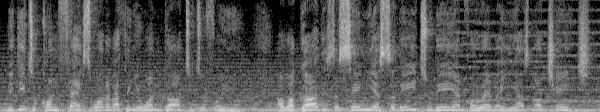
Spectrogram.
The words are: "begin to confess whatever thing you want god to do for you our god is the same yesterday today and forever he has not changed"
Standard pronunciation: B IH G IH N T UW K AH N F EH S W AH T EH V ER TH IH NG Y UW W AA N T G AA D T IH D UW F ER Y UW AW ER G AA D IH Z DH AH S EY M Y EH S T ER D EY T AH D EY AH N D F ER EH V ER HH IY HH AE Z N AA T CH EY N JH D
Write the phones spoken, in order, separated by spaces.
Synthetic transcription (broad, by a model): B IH G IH N T UW K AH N F EH S W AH T EH V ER TH IH NG Y UW W AA N T G AA D T IH D UW F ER Y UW AW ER G AA D IH Z DH AH S EY M Y EH S T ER D EY T AH D EY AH N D F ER EH V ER HH IY HH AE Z N AA T CH EY N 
